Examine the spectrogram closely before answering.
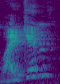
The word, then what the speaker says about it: lich: Well, do you just pronounce that lich? Yeah. That's lich. I pulled from the word lichen, so I said lichen.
